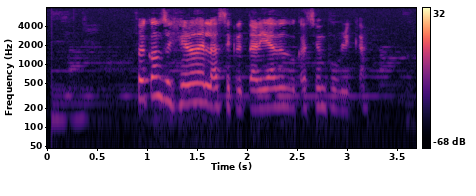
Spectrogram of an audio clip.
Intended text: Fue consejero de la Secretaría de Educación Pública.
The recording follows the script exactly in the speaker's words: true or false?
true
